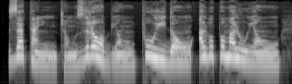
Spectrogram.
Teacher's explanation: Postarajmy się o tę pełną nosowość ą na końcu wyrazu.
